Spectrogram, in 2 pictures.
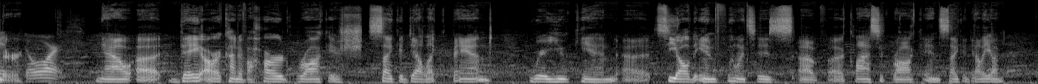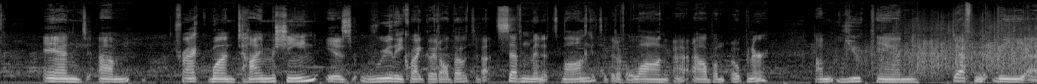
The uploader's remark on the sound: Drunk at the Speakeasy. Finally Back in North America, at a secret live show in an underground, socially distant, speakeasy. Don't worry we all wore masks and most people stayed away from us, for obvious reasons.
